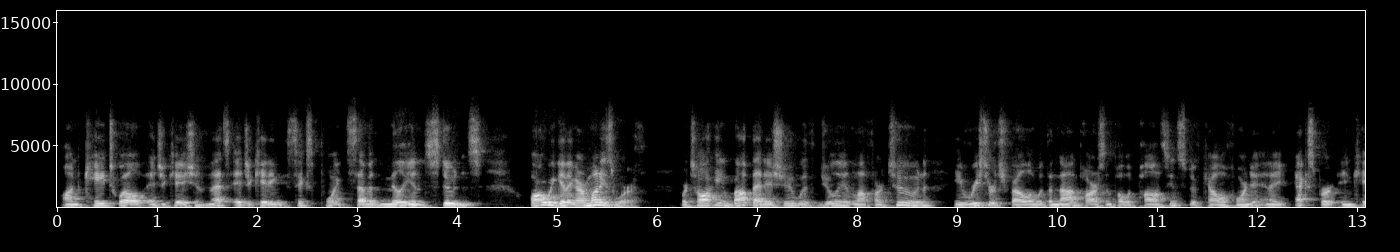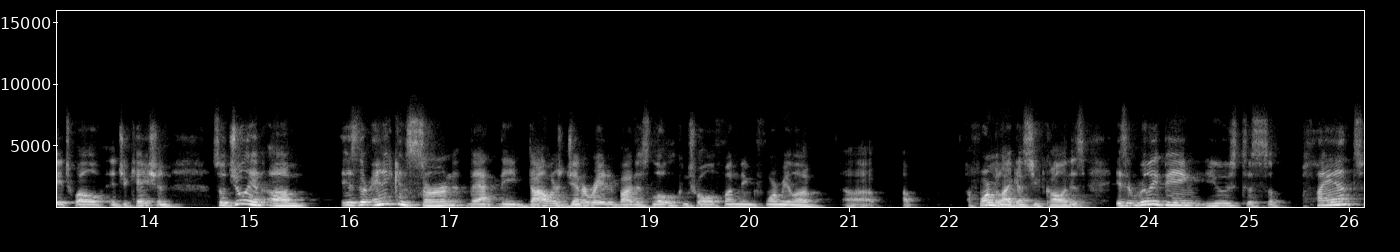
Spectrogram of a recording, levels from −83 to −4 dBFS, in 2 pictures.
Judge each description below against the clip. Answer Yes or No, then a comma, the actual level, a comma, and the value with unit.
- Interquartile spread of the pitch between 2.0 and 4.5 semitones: No, average, 5.0 semitones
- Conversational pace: Yes, average, 170 wpm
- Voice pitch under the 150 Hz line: Yes, low, 135 Hz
